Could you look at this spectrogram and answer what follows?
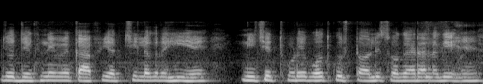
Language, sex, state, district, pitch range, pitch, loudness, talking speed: Hindi, male, Uttar Pradesh, Muzaffarnagar, 170-185 Hz, 175 Hz, -18 LUFS, 200 wpm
